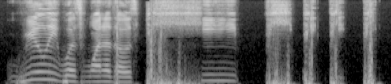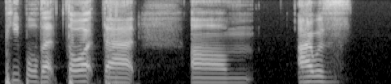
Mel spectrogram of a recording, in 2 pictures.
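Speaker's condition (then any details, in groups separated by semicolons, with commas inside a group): Stuttering; stuttering first remembered around age five, covert most of adult life, open about it for about 4 years; stutters openly, discloses stuttering at work and to students, lets stuttering come out; hid stuttering by avoiding talking and switching words, later slipping out more; repeated sounds, prolonged sounds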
